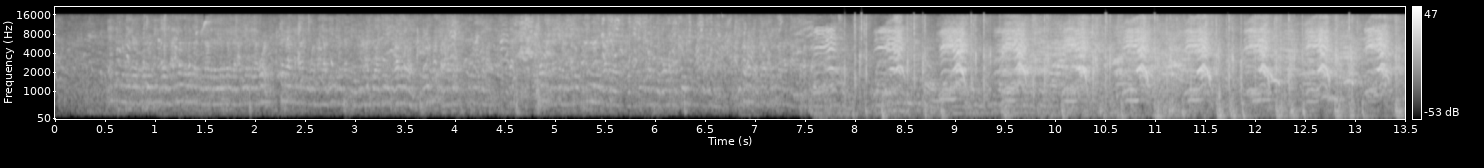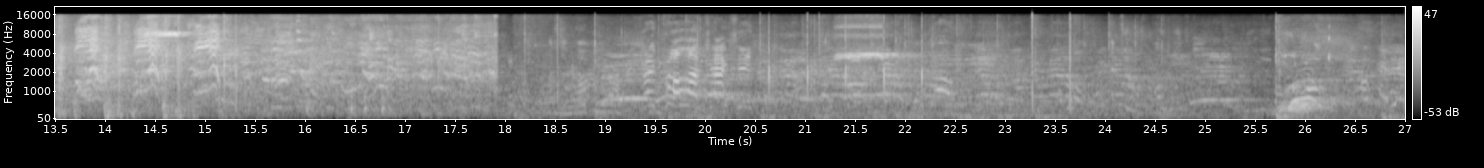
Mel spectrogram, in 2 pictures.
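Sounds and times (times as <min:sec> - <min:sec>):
shoes squeaking on hardwood floor: 0:00.8 - 0:18.0.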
